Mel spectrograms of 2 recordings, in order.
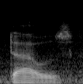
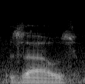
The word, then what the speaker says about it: dhow: They were almost certainly of the class of vessels called Dows and perhaps pronounced zhous with which the Red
